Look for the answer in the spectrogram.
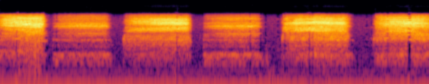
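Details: At a barn owl nest in the wild, six long, breathy hissing screeches follow one another about a second apart, each a flat, rasping burst of noise-like sound with quiet pauses between.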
